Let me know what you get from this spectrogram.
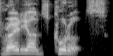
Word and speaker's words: Rodion Kurucs: And for all the NBA beat writers, Bill Simmons, everyone else, it's Rodion Kurucs.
